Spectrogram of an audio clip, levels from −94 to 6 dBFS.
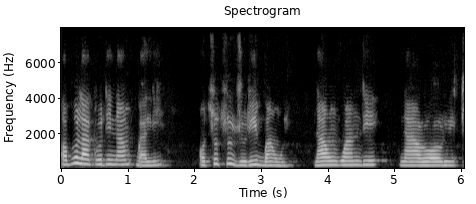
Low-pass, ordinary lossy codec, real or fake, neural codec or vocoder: none; none; fake; codec, 16 kHz, 8 kbps, FunCodec, trained on Chinese and English, 25 frames a second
